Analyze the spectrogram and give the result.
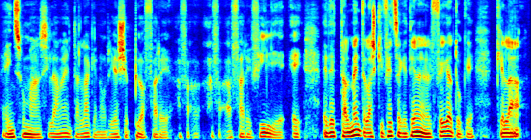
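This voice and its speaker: Male monologue storyteller, low-pitched, southern Italian accent, colloquial, halting and repetitive radio-theatre delivery. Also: darkish tone. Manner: conversational, repeats phrases for emphasis, halting restarts.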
